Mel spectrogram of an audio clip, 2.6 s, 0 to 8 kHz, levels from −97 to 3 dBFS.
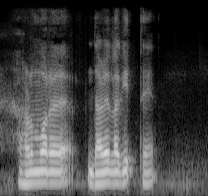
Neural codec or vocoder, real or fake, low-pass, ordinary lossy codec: codec, 16 kHz, 2 kbps, X-Codec, WavLM features, trained on Multilingual LibriSpeech; fake; 7.2 kHz; none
